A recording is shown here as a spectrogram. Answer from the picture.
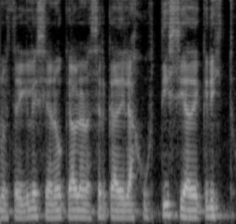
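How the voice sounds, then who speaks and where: A man at a fairly quick pace. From Argentina. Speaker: preacher. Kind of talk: sermon. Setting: church.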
